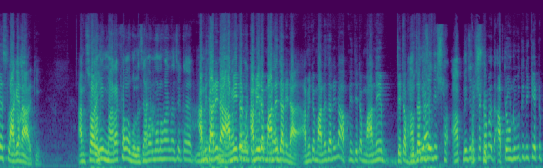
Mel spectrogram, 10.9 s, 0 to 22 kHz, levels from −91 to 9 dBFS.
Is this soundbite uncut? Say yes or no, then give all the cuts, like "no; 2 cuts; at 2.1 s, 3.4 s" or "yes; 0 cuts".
no; 1 cut; at 9.4 s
